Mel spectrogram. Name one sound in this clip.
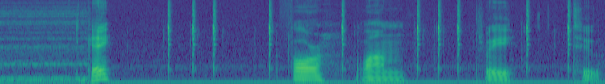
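A combination lock's wheels click as they turn.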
